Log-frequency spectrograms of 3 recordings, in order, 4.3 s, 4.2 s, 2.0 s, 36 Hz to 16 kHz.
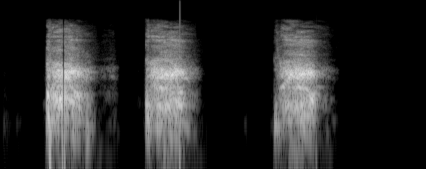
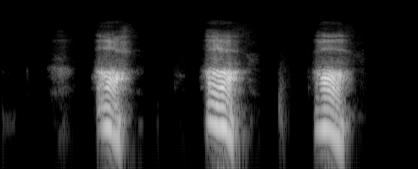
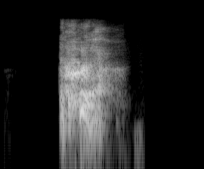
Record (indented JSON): {
  "three_cough_length": "4.3 s",
  "three_cough_amplitude": 29152,
  "three_cough_signal_mean_std_ratio": 0.43,
  "exhalation_length": "4.2 s",
  "exhalation_amplitude": 29747,
  "exhalation_signal_mean_std_ratio": 0.35,
  "cough_length": "2.0 s",
  "cough_amplitude": 28077,
  "cough_signal_mean_std_ratio": 0.38,
  "survey_phase": "beta (2021-08-13 to 2022-03-07)",
  "age": "65+",
  "gender": "Male",
  "wearing_mask": "No",
  "symptom_abdominal_pain": true,
  "symptom_fatigue": true,
  "symptom_headache": true,
  "symptom_other": true,
  "smoker_status": "Current smoker (1 to 10 cigarettes per day)",
  "respiratory_condition_asthma": false,
  "respiratory_condition_other": true,
  "recruitment_source": "Test and Trace",
  "submission_delay": "2 days",
  "covid_test_result": "Positive",
  "covid_test_method": "LFT"
}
